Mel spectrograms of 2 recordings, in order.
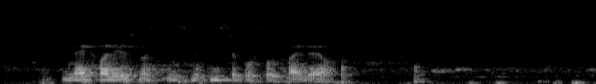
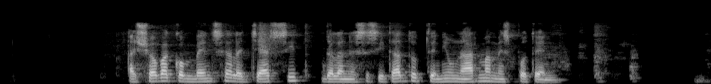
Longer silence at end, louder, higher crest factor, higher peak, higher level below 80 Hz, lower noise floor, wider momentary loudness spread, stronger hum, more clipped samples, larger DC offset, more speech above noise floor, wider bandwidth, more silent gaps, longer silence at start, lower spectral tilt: second, 0 s vs 0.75 s; second, -30 LUFS vs -20 LUFS; about the same, 22 dB vs 20 dB; second, -10 dBFS vs -2 dBFS; first, -52 dBFS vs -66 dBFS; first, -60 dBFS vs -44 dBFS; first, 25 LU vs 6 LU; neither; neither; neither; first, 31 dB vs 24 dB; second, 7 kHz vs 7.8 kHz; neither; second, 0.4 s vs 1.3 s; first, -10 dB/octave vs -4 dB/octave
